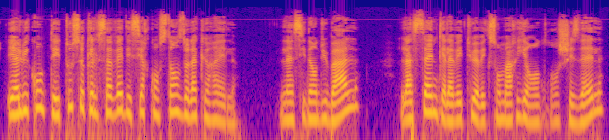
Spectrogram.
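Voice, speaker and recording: Brief: female audiobook narrator, measured and expressive, mid-pitched, dry close recording. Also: dry recording. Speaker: audiobook reader. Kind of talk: scripted narration of a novel.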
